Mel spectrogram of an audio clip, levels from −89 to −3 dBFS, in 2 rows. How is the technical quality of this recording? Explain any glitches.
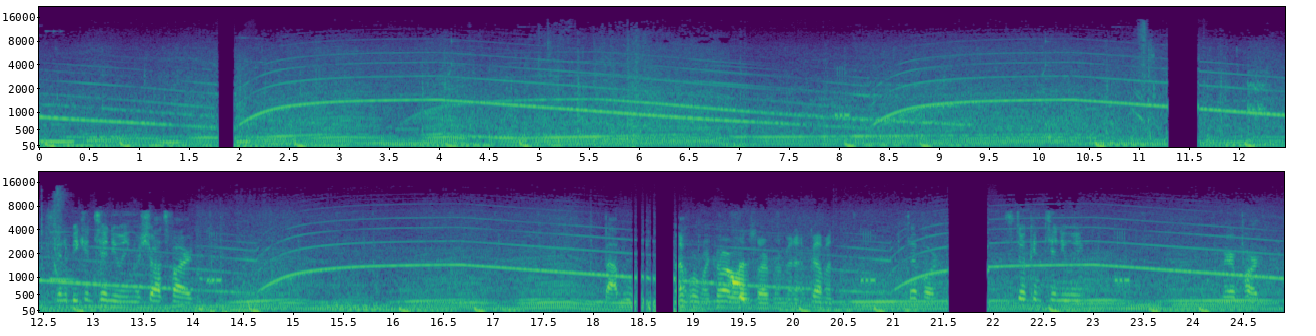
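The recording has four brief gaps where the sound cuts out completely. They sound like a Bluetooth dropout each time. The gaps fall at 1.79 to 1.97 s, 11.29 to 11.61 s, 18.39 to 18.87 s and 21.55 to 21.96 s. The third is broken up, with several short holes spread over about 460 ms, the longest about 190 ms. The edges are abrupt or fade over a few milliseconds. The likely cause is wireless packets arriving too late and being discarded. The sound then resumes further on, as if it had kept playing.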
